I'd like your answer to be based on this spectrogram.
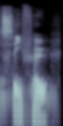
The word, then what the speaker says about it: Sifu: Well, okay, it's called Sifu, but then this must be like Cantonese pronunciation or whatever, because in Mandarin this is like shuffle, and so every time I look at this it's like it annoys me slightly, but then okay.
